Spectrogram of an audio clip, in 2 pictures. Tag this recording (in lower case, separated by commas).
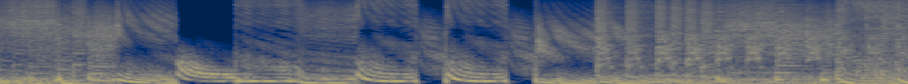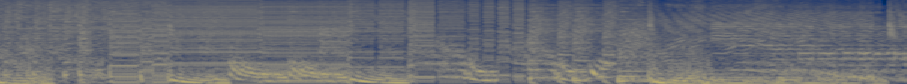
electronic music, music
